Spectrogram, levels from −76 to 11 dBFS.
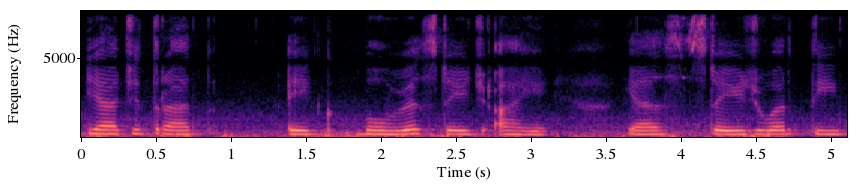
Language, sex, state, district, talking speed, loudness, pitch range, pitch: Marathi, female, Maharashtra, Solapur, 115 wpm, -16 LUFS, 210-240 Hz, 230 Hz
